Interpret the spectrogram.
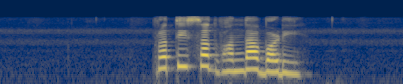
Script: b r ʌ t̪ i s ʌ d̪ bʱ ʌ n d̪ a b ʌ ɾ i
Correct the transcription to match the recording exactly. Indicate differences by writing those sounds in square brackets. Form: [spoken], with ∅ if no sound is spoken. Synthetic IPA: [p] r ʌ t̪ i s ʌ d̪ bʱ ʌ n d̪ a b ʌ [ɽ] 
